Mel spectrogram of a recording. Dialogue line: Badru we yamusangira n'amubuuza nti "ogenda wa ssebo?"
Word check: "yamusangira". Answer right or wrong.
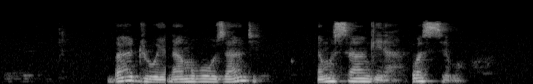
wrong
